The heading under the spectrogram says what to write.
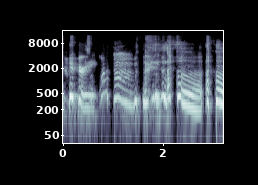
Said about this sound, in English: It sounded really intentional. It sounded really intentional, but it wasn't. I'm very sorry, I was just vocalizing clearing my throat.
